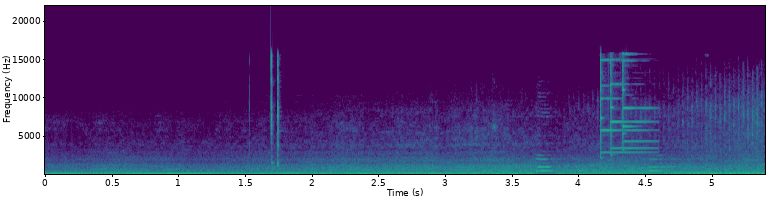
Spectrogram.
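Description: A car engine running steadily amid street traffic, overlaid with a sharp mouse-click sound effect about two seconds in and a bright bell-like notification chime about four seconds in.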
